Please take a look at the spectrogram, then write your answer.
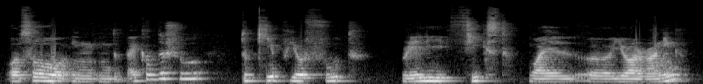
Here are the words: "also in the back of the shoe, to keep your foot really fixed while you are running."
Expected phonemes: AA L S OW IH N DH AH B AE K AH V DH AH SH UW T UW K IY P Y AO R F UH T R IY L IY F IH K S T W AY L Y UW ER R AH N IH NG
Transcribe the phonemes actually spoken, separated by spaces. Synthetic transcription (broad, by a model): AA L S OW IH N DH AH B AE K AH V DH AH SH UW T UW K IY P Y AO R F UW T R IY L IY F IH K S T W AY L Y UW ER R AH N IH NG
